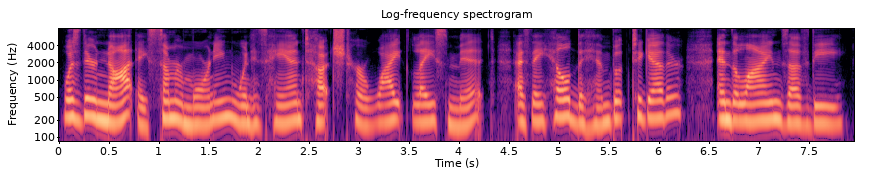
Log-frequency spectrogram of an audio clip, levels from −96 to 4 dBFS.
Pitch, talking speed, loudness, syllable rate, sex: 195 Hz, 195 wpm, -17 LUFS, 4.8 syllables/s, female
